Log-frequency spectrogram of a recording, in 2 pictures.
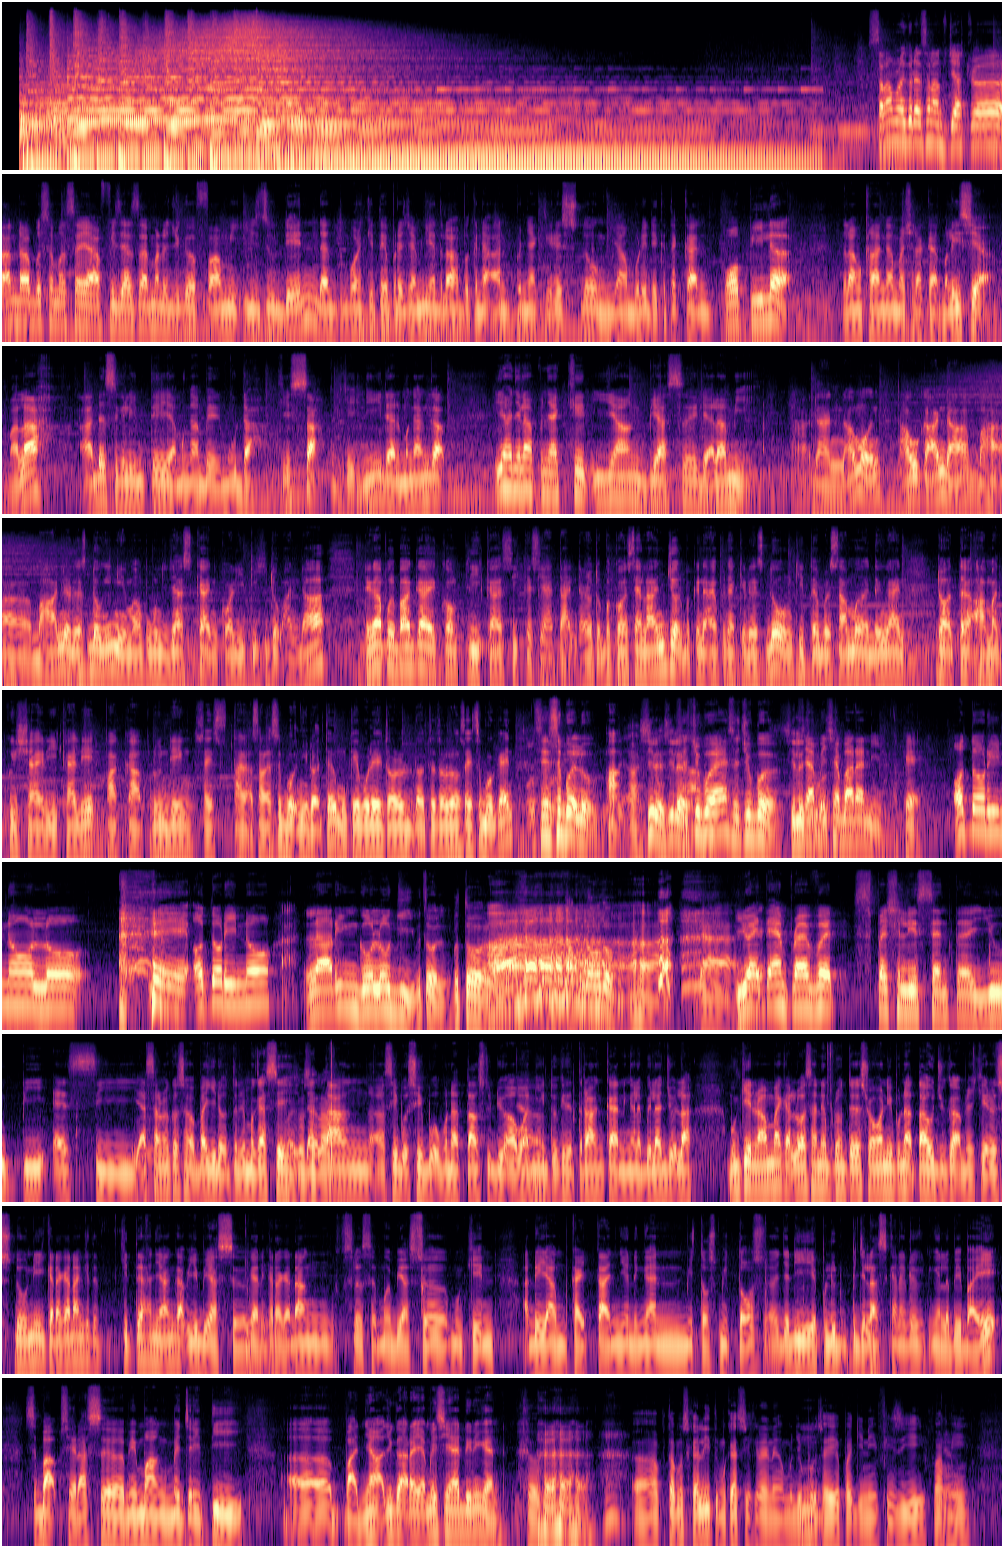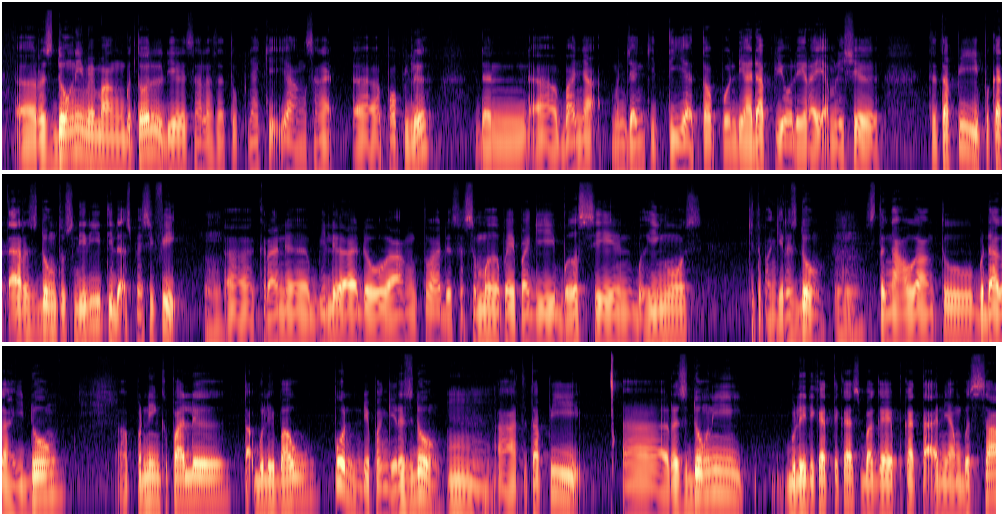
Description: Ikuti diskusi mengenai resdung, simptom dan kaedah rawatannya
